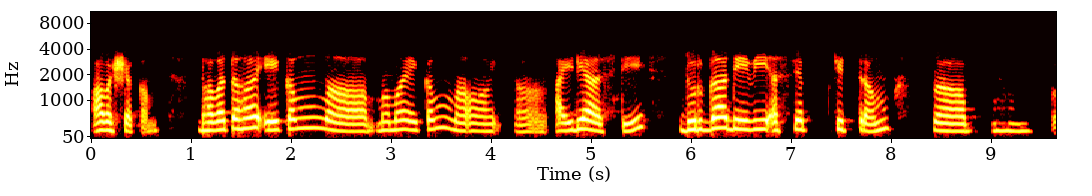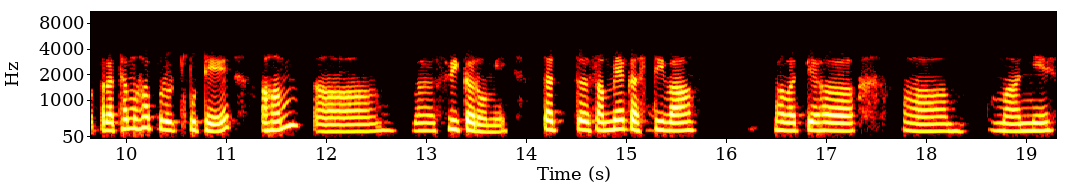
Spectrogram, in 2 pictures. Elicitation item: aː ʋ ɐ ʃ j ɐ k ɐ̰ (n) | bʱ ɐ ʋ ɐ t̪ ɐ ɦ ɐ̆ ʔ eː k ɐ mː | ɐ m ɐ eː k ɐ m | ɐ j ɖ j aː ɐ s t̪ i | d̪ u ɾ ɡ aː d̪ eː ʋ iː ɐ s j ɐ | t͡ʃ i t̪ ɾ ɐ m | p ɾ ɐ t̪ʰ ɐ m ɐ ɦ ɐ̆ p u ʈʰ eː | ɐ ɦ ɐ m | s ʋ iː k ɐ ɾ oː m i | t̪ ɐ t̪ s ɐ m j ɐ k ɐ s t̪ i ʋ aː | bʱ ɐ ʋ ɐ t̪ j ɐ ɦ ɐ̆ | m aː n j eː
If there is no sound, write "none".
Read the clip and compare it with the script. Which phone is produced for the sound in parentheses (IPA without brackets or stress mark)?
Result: m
